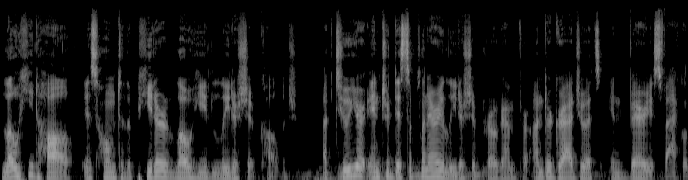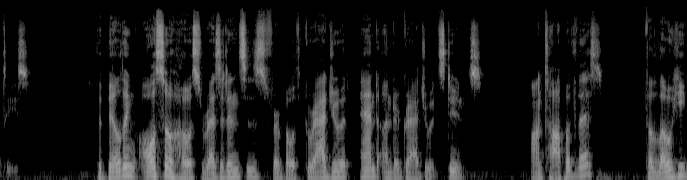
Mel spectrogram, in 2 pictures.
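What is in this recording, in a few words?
Lougheed Hall - English; NSO Tour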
